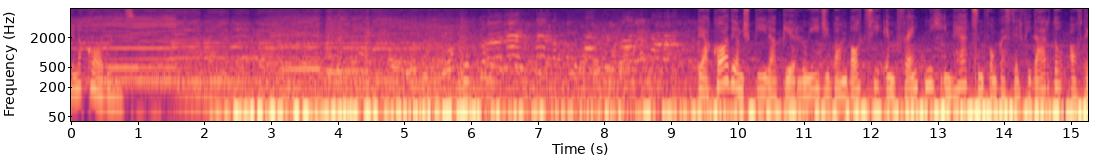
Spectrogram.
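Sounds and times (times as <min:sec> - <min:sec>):
speech: 0:00.0 - 0:01.1, 0:09.4 - 0:15.2
murmur of many voices on Piazza della Repubblica in Castelfidardo, Italy: 0:00.0 - 0:15.2.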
